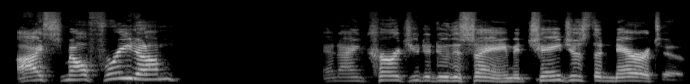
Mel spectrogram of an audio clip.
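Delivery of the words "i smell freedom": booming, hearty, loud, boisterous, high-pitched exclamation. Showing what they say whenever they smell cannabis, loud, boisterous voice. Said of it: "I say in a loud, boisterous voice".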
